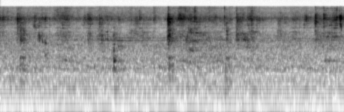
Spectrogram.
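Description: Cardamom and whole spices frying in hot mustard oil for a katla fish curry, a steady close sizzle with faint stirring clinks throughout.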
